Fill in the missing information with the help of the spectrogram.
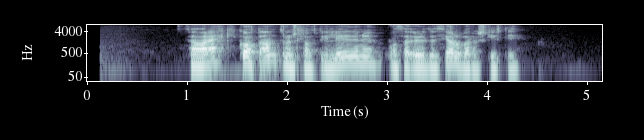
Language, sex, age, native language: Icelandic, other, 30-39, Icelandic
